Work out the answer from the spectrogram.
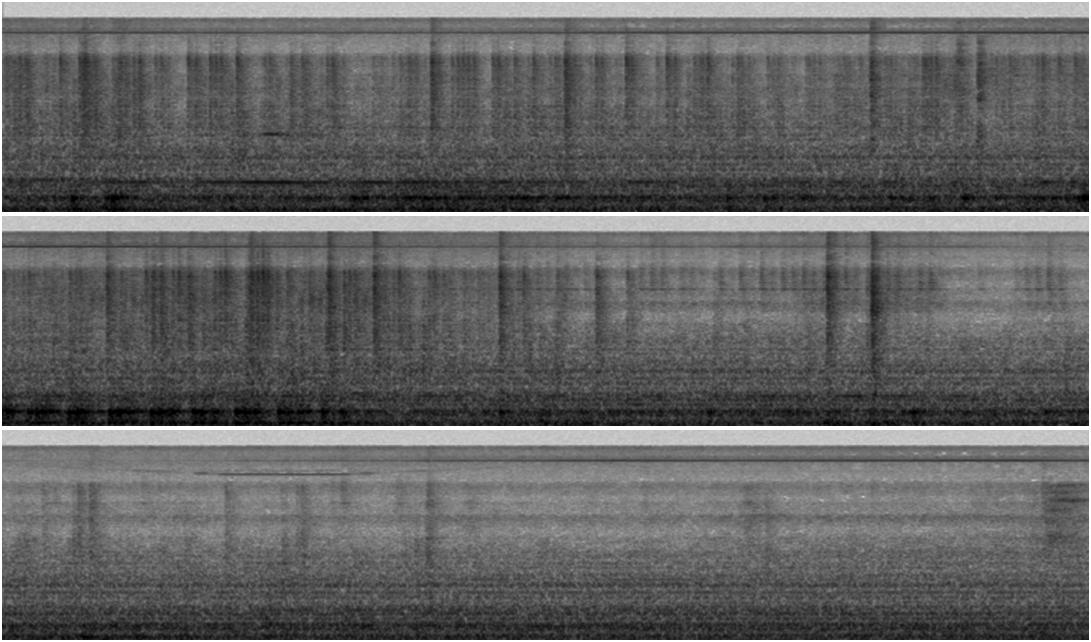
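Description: Bombardier Twindexx double-deck electric train running on the line: a steady rumble of wheels on rail with a hum, scattered clicks, and a louder stretch of a few seconds about a third of the way in.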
